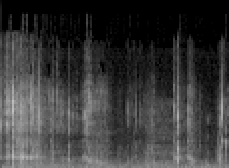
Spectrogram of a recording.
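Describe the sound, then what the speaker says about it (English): Crunchy pepper chips are bitten and chewed up close, giving a series of sharp, crackly crunches with short pauses between bites and no talking. "And let's get a crunch, okay?"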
